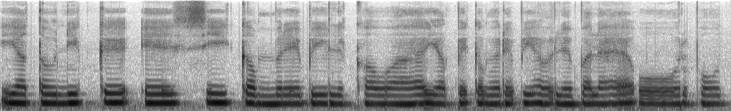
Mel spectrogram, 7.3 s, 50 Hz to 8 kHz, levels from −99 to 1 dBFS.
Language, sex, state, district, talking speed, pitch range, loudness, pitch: Hindi, female, Rajasthan, Jaipur, 125 wpm, 180-195 Hz, -14 LUFS, 185 Hz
